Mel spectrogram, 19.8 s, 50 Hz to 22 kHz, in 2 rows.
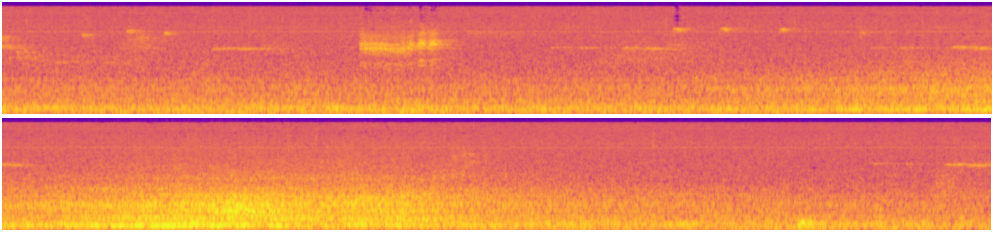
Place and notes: Wiesbaden, Dotzheimer Str. - 2. HH
Wiesbaden, Germany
